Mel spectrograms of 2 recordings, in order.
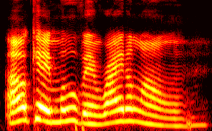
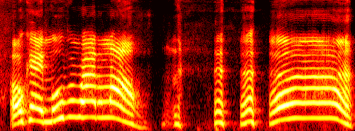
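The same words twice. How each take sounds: First: Higher, louder, slow, still chuckling; amused repeat. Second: Much higher and louder, slow sing-song; playful change of subject. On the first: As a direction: say it again through leftover laughter. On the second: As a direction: sing it out to brush the topic away. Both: Real, not acted.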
